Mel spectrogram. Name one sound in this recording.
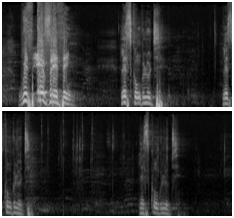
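A man preaches loudly through a microphone in a large echoing hall, speaking in short emphatic bursts.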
